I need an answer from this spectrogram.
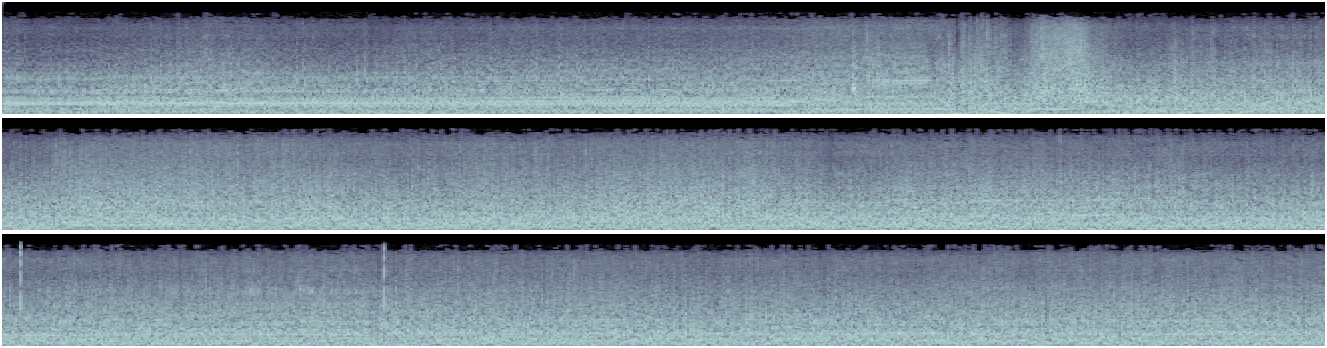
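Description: Motorcycle engine running under way, its pitch drifting slowly up and down with the throttle, over a heavy rush of wind on the microphone, with one short sharp noise about eight seconds in.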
